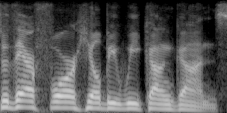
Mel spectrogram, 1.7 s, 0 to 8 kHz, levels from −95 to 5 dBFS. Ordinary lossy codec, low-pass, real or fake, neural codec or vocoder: Opus, 24 kbps; 7.2 kHz; real; none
